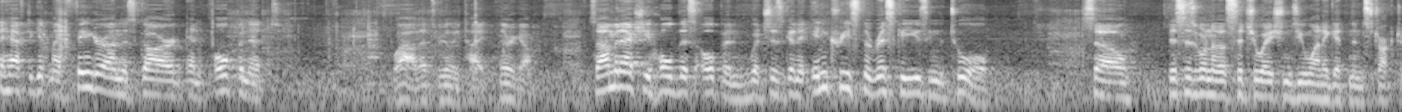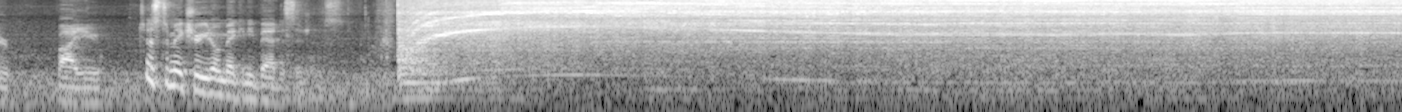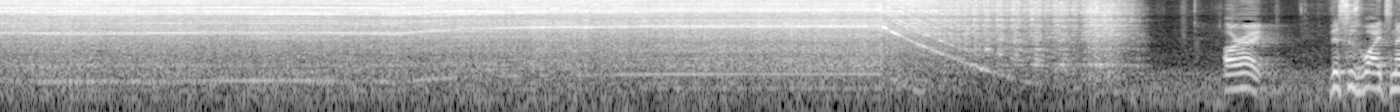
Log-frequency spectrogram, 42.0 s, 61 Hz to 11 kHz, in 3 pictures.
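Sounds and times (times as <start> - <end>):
miter saw motor whining: 18.0 - 39.5.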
